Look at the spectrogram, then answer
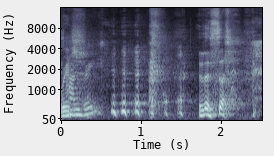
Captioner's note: laughs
